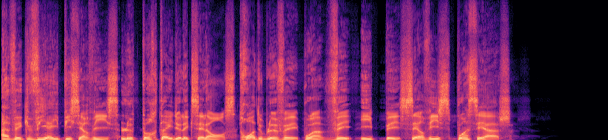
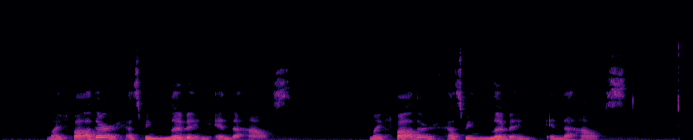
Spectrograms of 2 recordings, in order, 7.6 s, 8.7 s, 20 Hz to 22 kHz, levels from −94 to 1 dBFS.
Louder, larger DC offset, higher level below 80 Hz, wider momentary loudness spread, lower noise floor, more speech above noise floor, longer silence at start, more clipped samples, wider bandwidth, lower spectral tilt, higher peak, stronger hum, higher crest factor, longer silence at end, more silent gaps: first, -14 LUFS vs -44 LUFS; neither; first, -42 dBFS vs -90 dBFS; second, 4 LU vs 16 LU; first, under -90 dBFS vs -86 dBFS; first, over 75 dB vs 42 dB; second, 0 s vs 0.6 s; neither; first, over 20 kHz vs 11.5 kHz; second, -3.5 dB/octave vs -6 dB/octave; first, -2 dBFS vs -26 dBFS; neither; second, 14 dB vs 20 dB; first, 1.2 s vs 0.85 s; neither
